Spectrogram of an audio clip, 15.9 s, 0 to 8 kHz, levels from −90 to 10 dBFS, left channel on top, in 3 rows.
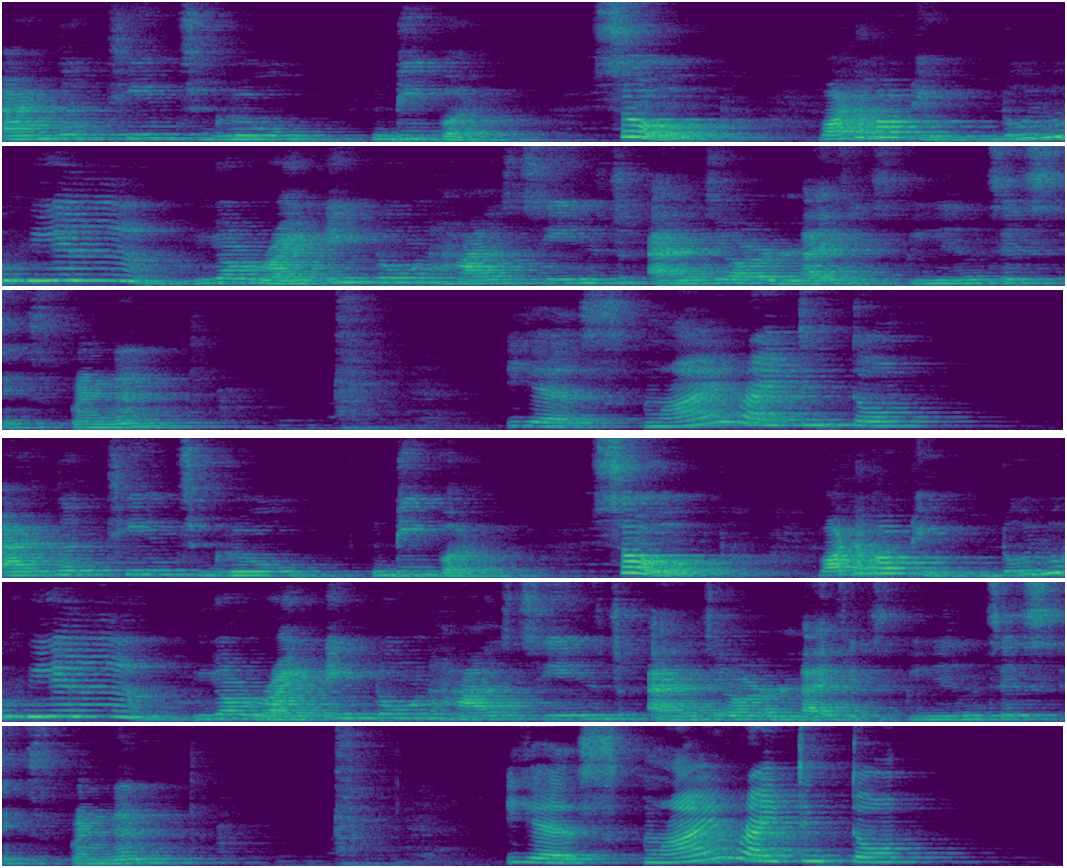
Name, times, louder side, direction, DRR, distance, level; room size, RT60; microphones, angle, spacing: voice 1, 0.0-1.5 1.9-2.4 3.0-3.5 4.1-9.5 9.9-10.6 11.0-11.4 12.3-12.4, equal, 30° right, -2 dB, 1.0 m, -27 dB
voice 2, 13.2-15.1, right 5 dB, 85° right, 7 dB, 0.6 m, -26 dB
8.7 x 4.6 x 2.5 m, 0.75 s
head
